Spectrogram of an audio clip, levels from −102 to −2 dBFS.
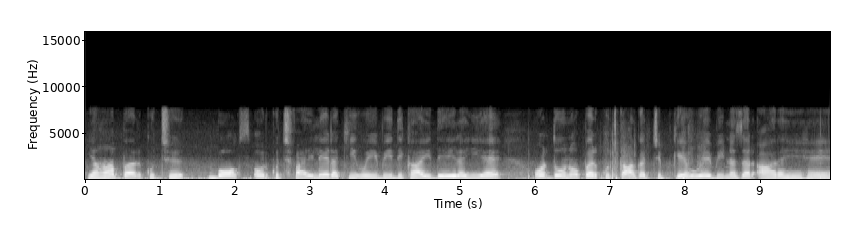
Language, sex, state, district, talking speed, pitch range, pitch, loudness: Hindi, female, Rajasthan, Jaipur, 155 wpm, 225-250 Hz, 240 Hz, -14 LUFS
